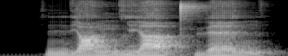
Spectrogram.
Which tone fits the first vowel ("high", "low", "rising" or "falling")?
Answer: falling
